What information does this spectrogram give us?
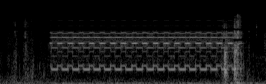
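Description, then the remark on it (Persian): A telephone line rings from a public payphone across the street, in Moscow, with a rapid electronic trill, one steady burst lasting about two seconds, clear, with faint background noise and no talking. “من باید خودم رو به یه تلفن برسونم. یکی اون طرف خیابون هست.”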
